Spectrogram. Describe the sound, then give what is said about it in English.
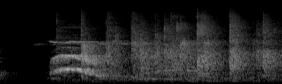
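A crowd breaks into steady applause for the film It's a Wonderful Life, many hands clapping in a dense, continuous patter that stays fairly loud, with a brief whoop or cheer near the start. “You can clap for more than one, by the way.”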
